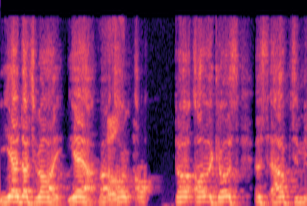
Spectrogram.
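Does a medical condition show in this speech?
Yes: Down syndrome; gives motivational keynote speeches to large crowds, speaks on reality television.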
